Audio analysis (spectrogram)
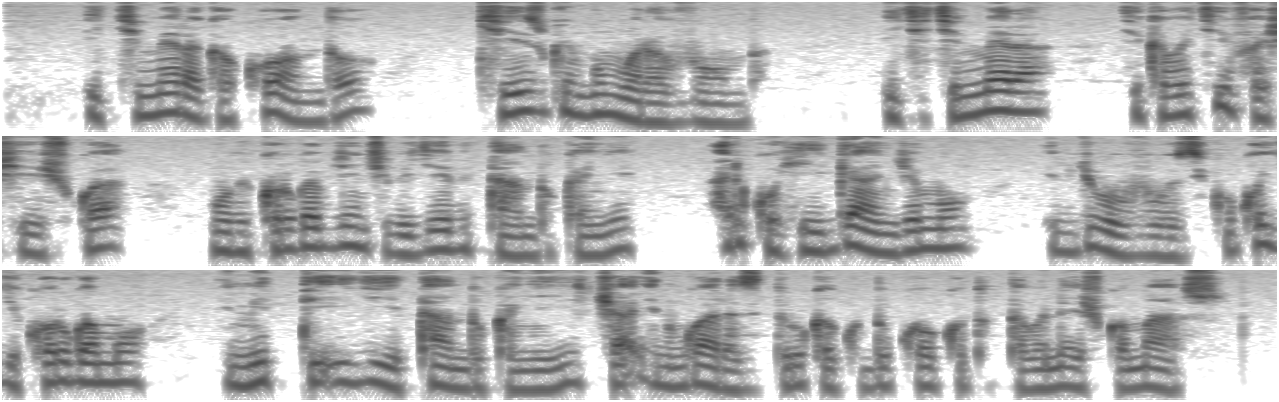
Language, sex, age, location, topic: Kinyarwanda, male, 18-24, Huye, health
